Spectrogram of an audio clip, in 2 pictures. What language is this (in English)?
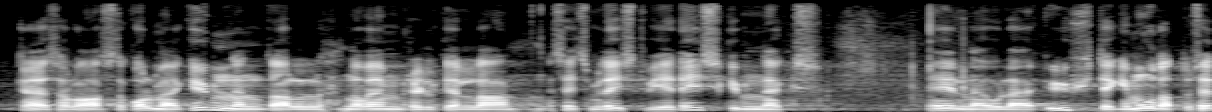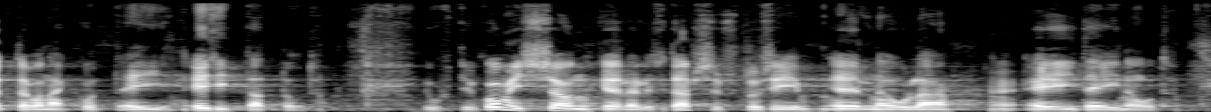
Estonian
